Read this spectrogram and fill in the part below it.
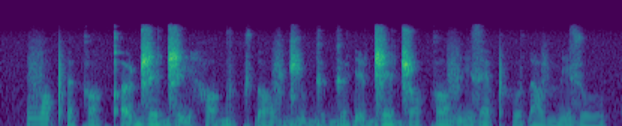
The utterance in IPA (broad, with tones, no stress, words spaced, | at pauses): vɔ˦pʼə˨ kɔ˨ɡqʼṵ˨˦ɖ͡ʐi˥˨ ɖ͡ʐḭ˦hɔ˨˦ɡu˨k ɗɔ˨˩˦vd͡ʑṵ˦ɡʉ˨ ɡʉ˦ɗḭ˨ ɖ͡ʐi˥˨ɖ͡ʐɔ˨kɔ˦ vḭ˨˦zɛ˦pʰu˦ ɗɑ˨vmḭ˦zu˨˩˦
